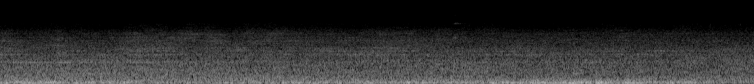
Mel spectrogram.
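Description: Airliner on approach to land on runway 19 right at Brisbane airport, a broad steady engine roar that swells slightly as it nears, with no speech.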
